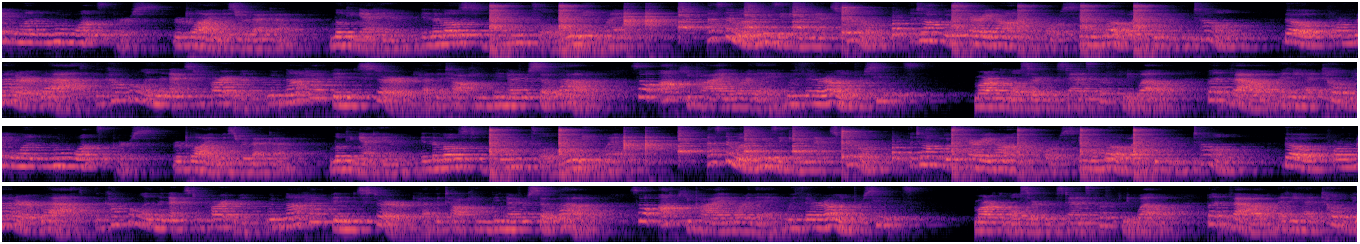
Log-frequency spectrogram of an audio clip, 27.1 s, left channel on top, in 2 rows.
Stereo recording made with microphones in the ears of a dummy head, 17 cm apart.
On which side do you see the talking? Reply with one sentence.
You can hear the talking on the right.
